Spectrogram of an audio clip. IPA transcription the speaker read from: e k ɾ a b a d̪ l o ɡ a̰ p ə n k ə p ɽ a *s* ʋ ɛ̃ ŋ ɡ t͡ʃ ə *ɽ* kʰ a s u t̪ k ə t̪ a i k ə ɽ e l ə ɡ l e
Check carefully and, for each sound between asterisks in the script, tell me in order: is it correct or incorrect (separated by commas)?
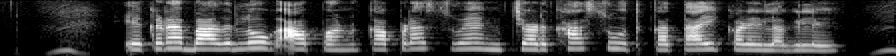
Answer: correct, correct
